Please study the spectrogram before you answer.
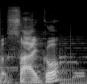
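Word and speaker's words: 最後: After that we have saigo, which means last, final. Literally we use the first, by the way, it's a Chinese compound technically, but this one is accented on the first syllable.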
